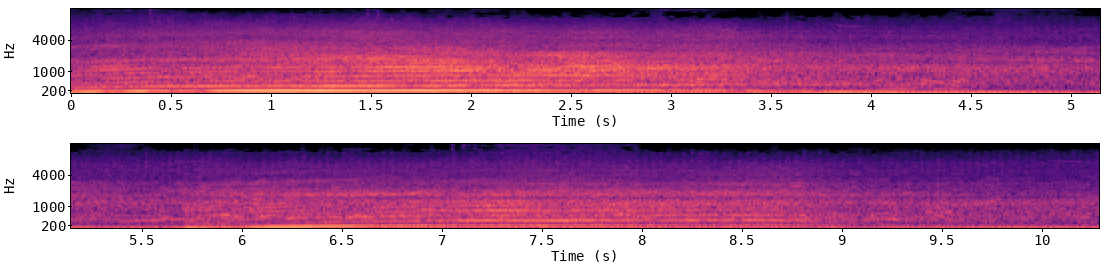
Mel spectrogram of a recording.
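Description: A rally car engine roars loudly, revving up and down through gear changes.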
